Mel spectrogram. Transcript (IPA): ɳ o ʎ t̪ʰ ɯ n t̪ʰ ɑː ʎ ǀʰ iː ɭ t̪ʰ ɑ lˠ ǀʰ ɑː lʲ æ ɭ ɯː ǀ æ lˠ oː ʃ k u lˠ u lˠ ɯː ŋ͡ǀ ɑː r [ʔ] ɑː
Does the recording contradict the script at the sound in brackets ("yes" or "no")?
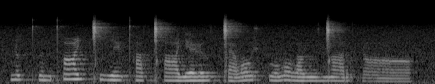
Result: yes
